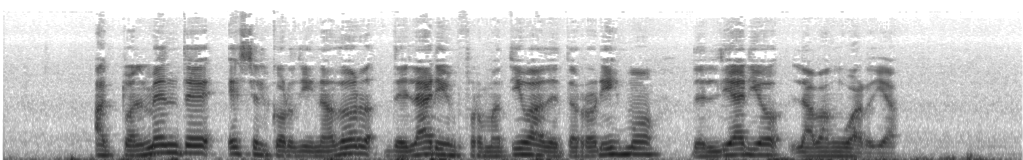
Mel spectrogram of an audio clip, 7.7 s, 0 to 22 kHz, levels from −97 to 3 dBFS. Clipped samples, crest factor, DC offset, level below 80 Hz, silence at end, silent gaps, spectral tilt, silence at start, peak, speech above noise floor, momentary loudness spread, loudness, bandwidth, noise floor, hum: under 0.1%; 16 dB; under 0.1%; -34 dBFS; 0.2 s; none; -6.5 dB/octave; 0.2 s; -2 dBFS; 24 dB; 8 LU; -16 LUFS; 11 kHz; -40 dBFS; none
